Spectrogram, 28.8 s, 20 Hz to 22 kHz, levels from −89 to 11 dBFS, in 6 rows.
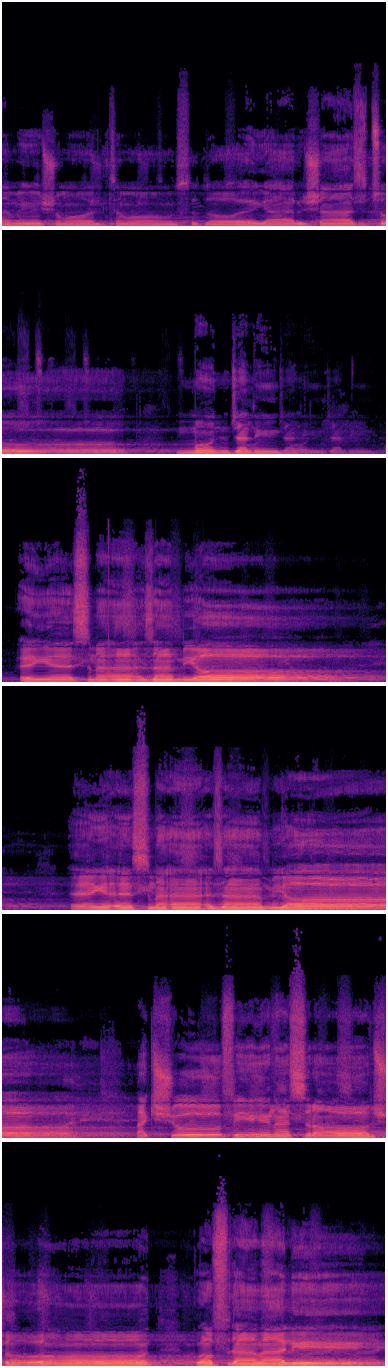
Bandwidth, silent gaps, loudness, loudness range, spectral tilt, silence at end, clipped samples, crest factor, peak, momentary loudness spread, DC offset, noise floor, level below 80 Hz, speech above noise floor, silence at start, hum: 16 kHz; none; -21 LUFS; 8 LU; -5.5 dB/octave; 0 s; under 0.1%; 16 dB; -6 dBFS; 15 LU; under 0.1%; -49 dBFS; -74 dBFS; 28 dB; 0 s; none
